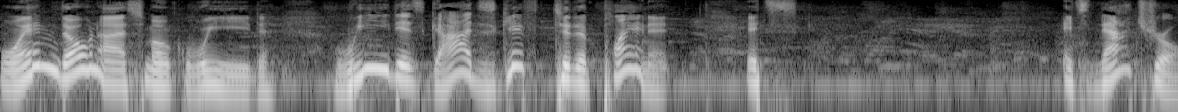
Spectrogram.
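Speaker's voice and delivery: drawn-out, up-and-down, slow swooping sing-song buddy drawl. Doing both sides of an interview, answering as Jimmy Hawkins: Jimmy Hawkins voice. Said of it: "that's pretty much all the Jimmy I can do".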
